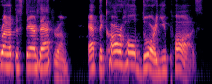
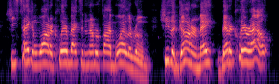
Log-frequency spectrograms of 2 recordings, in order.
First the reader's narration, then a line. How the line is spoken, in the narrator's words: the man shouts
